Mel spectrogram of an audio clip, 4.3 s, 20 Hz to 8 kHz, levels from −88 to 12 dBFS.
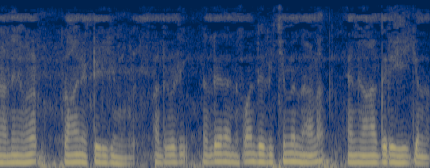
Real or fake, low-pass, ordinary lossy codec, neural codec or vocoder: fake; 7.2 kHz; MP3, 32 kbps; codec, 16 kHz, 4 kbps, FunCodec, trained on LibriTTS, 50 frames a second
